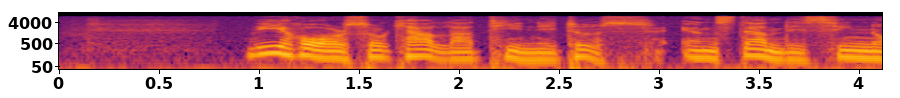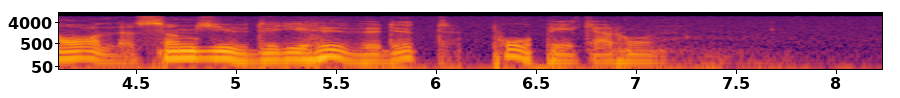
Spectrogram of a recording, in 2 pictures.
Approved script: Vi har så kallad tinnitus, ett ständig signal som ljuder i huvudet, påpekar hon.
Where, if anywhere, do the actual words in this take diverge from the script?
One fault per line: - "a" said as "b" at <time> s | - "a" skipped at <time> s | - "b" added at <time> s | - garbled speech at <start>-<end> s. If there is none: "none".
- "ett" said as "en" at 3.1 s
